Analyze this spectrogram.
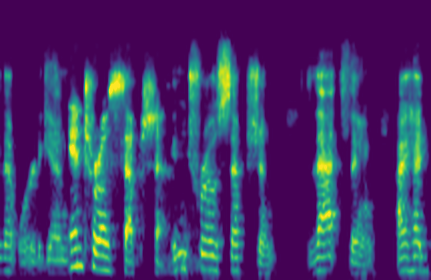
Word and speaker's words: interoception: Well, I knew we were going to talk about, and I already forgot how to pronounce it, that internal sensory system. Yes. How do you say that word again? Interoception.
